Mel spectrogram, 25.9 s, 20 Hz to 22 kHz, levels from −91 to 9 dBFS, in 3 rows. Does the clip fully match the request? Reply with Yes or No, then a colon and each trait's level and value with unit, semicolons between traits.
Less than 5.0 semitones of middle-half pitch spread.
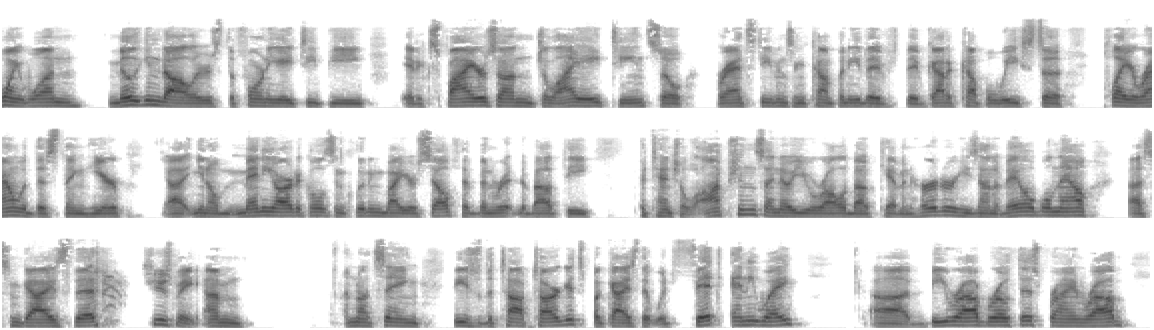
Yes: average, 3.5 semitones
